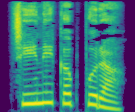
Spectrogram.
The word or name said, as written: ಚೀನಿಕಪ್ಪುರ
